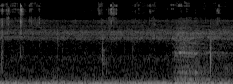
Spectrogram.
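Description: Grasshoppers chirp outdoors in a faint, thin insect buzz over steady background hiss, with a few short clicks.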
